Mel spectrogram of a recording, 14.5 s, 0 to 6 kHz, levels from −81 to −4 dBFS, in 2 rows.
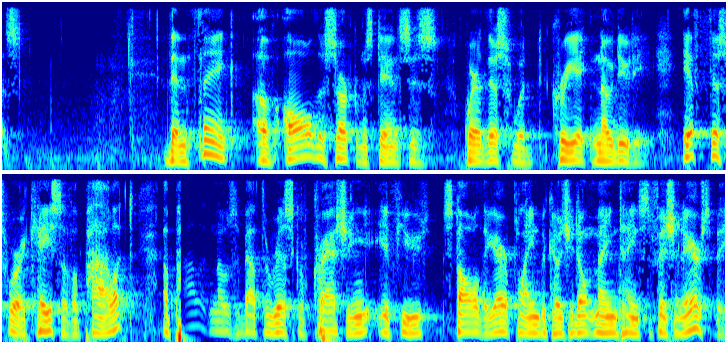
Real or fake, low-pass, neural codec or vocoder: real; 5.4 kHz; none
